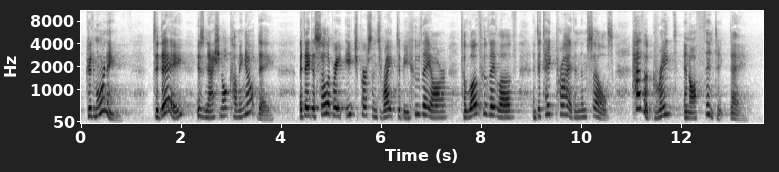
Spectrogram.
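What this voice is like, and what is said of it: Robotic Alexa voice impression. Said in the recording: “I'm trying to get the robot voice right”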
